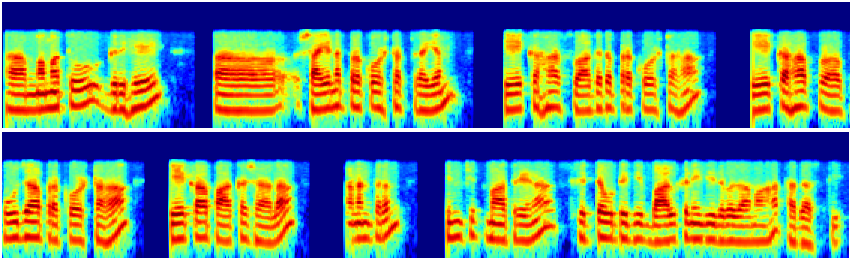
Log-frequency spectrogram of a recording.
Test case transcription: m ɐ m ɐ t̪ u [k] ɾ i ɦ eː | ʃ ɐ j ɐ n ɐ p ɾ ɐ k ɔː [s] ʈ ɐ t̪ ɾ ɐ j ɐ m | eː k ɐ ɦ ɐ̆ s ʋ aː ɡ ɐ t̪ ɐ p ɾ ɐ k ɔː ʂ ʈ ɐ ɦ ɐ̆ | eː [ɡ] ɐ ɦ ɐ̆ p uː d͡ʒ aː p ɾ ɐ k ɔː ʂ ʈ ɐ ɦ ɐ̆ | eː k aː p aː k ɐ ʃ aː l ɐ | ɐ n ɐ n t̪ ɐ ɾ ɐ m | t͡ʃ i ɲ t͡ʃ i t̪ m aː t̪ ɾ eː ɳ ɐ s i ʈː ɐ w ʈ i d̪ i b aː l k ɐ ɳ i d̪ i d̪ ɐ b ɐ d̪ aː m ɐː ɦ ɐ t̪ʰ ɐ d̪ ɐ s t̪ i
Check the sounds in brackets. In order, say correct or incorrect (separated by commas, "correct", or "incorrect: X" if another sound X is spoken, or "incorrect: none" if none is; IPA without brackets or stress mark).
incorrect: ɡ, incorrect: ʂ, incorrect: k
